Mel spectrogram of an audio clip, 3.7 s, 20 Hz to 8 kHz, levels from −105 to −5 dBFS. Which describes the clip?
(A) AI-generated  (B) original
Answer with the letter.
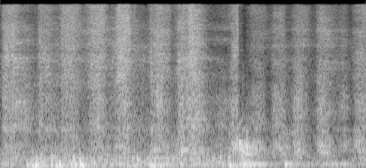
A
